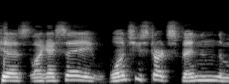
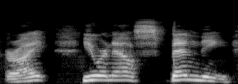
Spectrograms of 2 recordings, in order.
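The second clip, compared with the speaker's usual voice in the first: usual speaking voice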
